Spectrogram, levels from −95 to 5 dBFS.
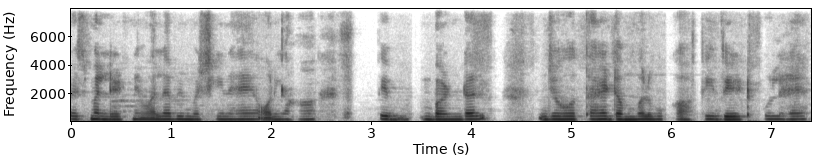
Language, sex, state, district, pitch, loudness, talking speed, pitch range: Hindi, female, Delhi, New Delhi, 205 Hz, -17 LUFS, 160 wpm, 200-210 Hz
